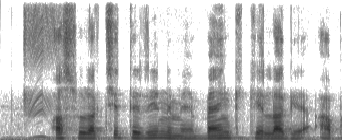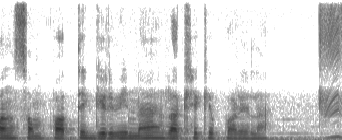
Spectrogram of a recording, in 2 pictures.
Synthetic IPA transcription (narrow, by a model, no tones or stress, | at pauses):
əsuɾəkt͡ʃʰɪt̪ɾɪnmẽbɛ̃ːŋkːeləɡeapənsə̃mpət̪ːiɡɪɾwinəɾəkʰekepəɽeːlaː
